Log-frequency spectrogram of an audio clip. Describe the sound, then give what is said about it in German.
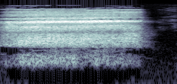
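A single long, forceful inhalation drawn against resistance through a breathing trainer held in the mouth, producing a strained, hissing airflow with a faint whistling tone for over a second before stopping abruptly; loud, no talking. “es gibt verschiedene Atemtrainer, äh, ähm, die würde ich dann in den Mund nehmen und gegen einen Widerstand”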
